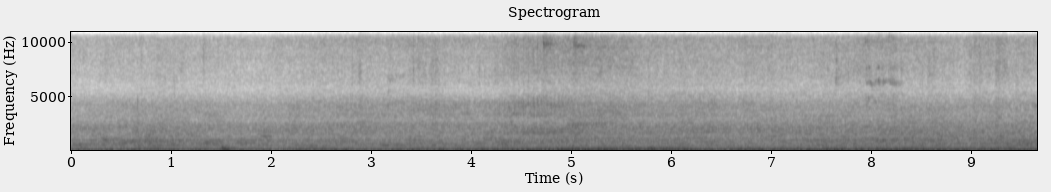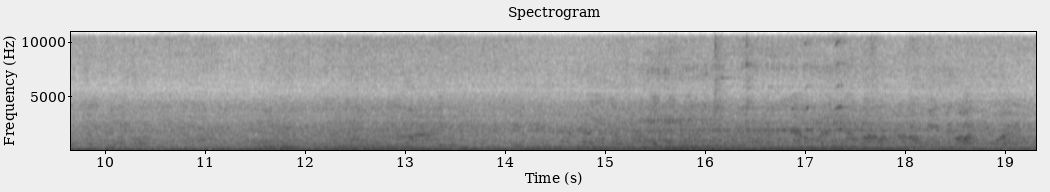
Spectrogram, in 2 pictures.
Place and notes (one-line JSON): {"title": "New Taipei City, Taiwan - SoundWalk, Traditional markets", "date": "2012-11-09 11:38:00", "latitude": "25.06", "longitude": "121.50", "altitude": "17", "timezone": "Asia/Taipei"}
